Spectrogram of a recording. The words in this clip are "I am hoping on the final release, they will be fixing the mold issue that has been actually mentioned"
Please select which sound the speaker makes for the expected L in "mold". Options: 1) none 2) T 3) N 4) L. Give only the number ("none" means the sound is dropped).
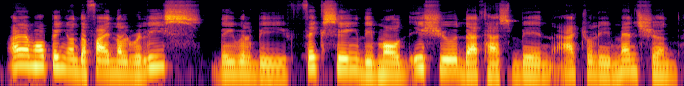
4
